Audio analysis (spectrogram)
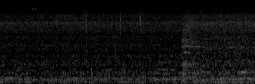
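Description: Ivy gourd (dondakaya) pieces frying in a pan, a soft continuous hiss and sizzle with a slight lift in intensity near the end, no voices.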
